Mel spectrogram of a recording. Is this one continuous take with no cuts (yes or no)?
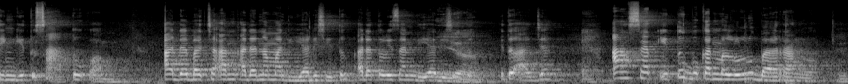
no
